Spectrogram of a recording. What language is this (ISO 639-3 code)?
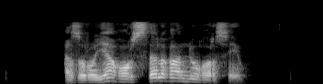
kab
